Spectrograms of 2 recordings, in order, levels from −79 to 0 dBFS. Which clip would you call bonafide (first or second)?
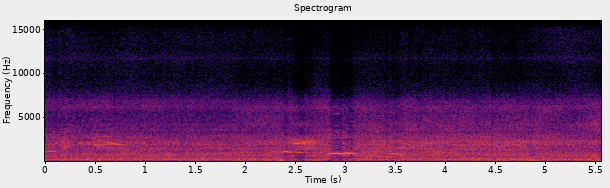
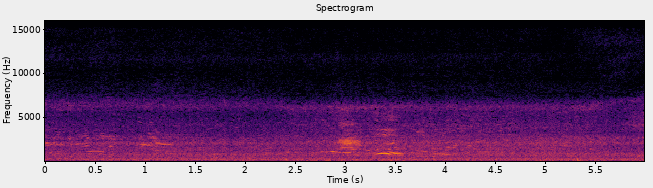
second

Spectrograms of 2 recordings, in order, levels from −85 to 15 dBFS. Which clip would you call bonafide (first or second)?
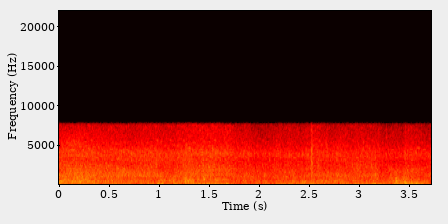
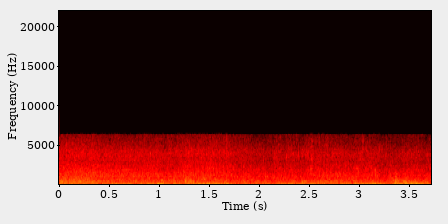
second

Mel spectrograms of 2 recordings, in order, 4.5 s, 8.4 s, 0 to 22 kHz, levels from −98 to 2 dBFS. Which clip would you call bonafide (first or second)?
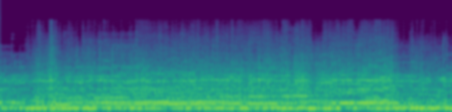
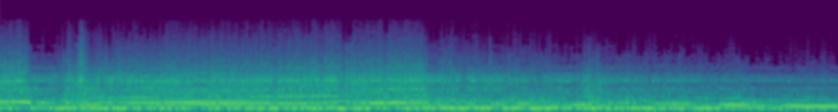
second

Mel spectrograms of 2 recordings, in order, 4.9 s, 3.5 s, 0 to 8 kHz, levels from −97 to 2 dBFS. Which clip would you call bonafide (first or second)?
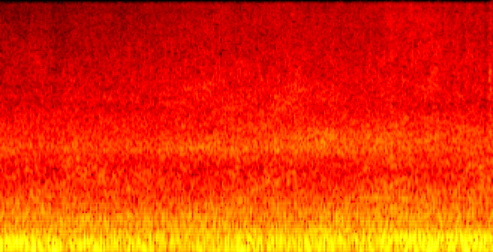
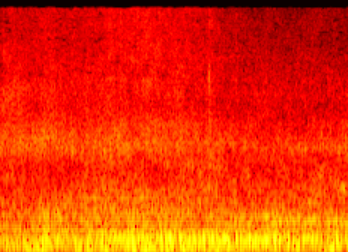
first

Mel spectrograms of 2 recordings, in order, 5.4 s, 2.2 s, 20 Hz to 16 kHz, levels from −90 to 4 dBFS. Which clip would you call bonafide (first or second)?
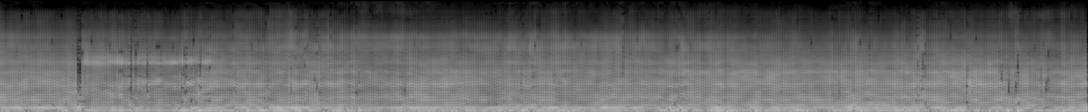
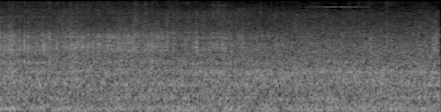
second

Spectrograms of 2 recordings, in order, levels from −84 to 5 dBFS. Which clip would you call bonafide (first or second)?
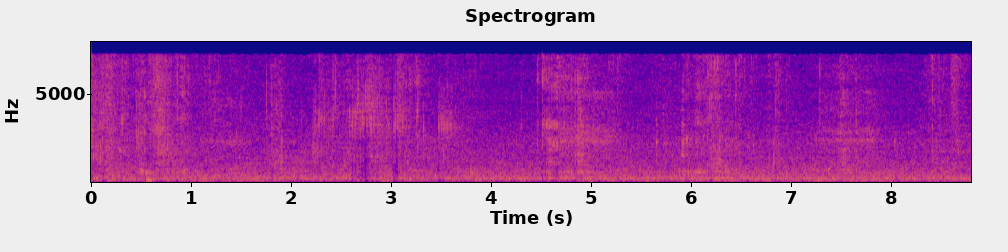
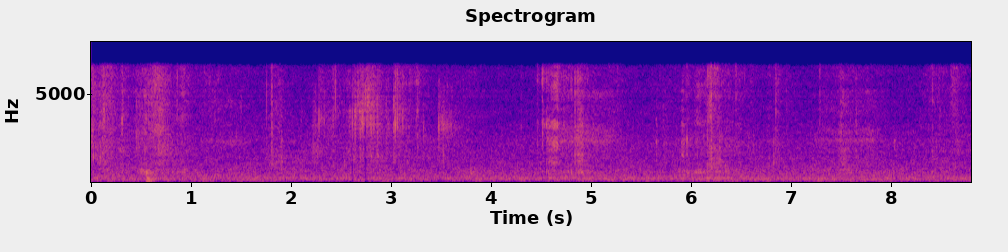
first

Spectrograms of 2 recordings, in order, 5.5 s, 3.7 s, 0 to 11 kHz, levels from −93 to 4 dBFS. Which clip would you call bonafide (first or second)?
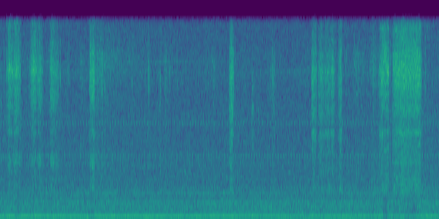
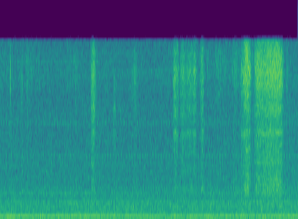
first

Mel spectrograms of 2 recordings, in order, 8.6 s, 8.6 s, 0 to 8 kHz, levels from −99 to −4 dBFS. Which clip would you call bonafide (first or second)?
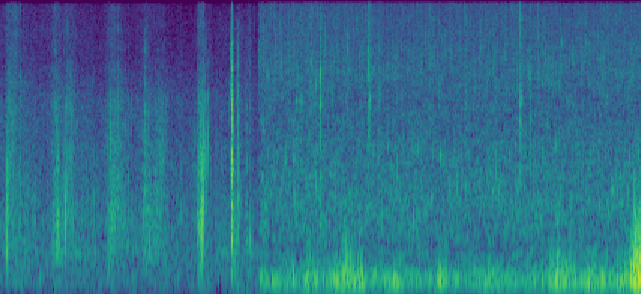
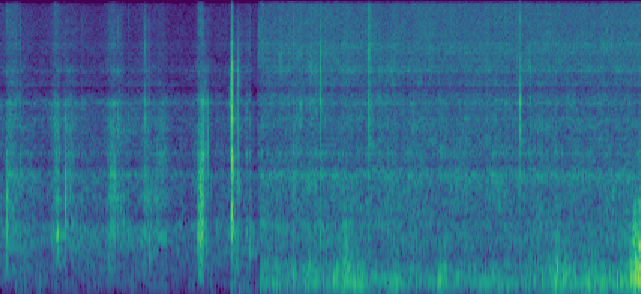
first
